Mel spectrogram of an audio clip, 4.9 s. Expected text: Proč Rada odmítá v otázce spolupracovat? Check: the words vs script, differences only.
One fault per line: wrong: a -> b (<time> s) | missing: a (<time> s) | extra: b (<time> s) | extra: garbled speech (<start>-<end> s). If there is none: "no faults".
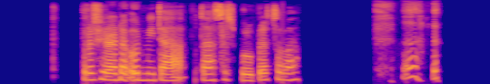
no faults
